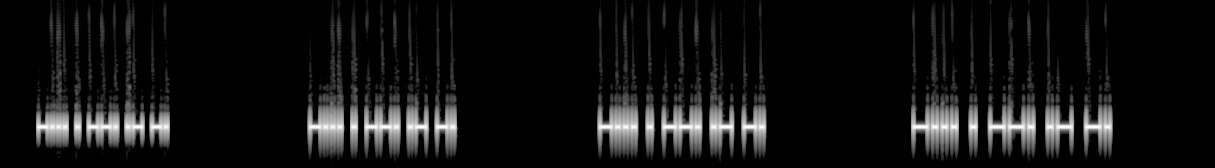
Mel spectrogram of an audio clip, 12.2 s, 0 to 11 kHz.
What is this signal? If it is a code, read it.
Morse code, heard as a keyed tone, about 34 wpm, 700 Hz. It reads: BEGAN BEGAN BEGAN BEGAN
